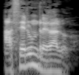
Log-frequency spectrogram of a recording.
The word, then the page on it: hacer un regalo: European Spanish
